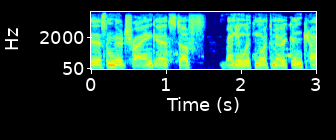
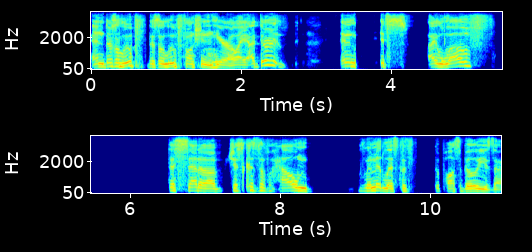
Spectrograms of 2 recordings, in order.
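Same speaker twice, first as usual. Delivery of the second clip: stumbling, stammering, restarting phrases; 3 semitones higher than usual. Describing a loop setup to the others, stammering over words. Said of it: "stammering over my words here".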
